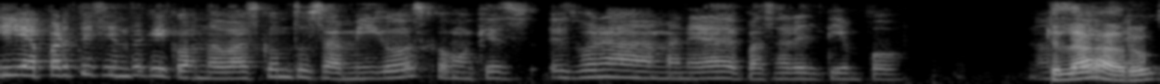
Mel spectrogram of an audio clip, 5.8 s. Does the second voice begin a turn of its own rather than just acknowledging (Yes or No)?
Yes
